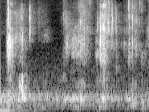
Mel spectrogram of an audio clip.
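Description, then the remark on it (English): A short, wet, sputtering mouth noise made with the lips, a human imitation of a fart, with crackly squishy bursts and no talking. “That was my mouth farts.”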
